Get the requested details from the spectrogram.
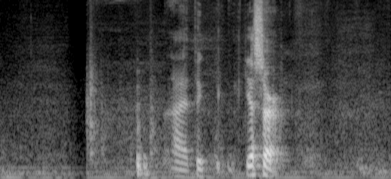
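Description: A man speaks briefly over a microphone in a large room.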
